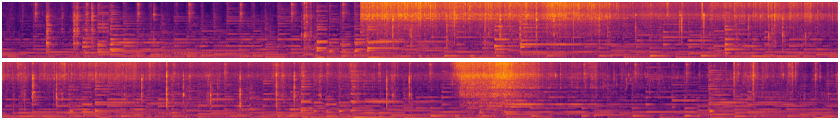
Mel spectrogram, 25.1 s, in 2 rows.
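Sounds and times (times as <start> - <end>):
wooden spoon stirring: 5.4 - 22.3
green onions sizzling in hot oil: 5.4 - 22.4, 23.5 - 24.7.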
